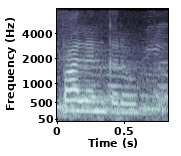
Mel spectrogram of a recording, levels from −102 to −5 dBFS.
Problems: constant background noise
